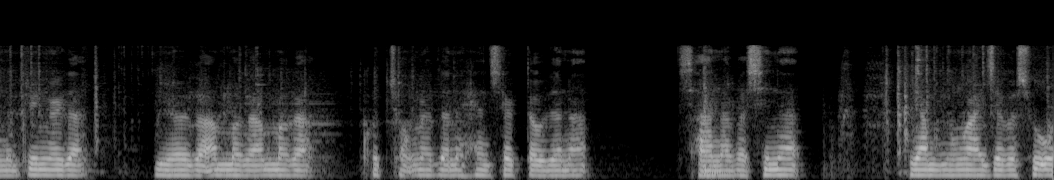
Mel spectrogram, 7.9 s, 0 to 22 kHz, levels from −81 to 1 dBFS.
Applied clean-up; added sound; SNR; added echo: neural mask model RNNoise.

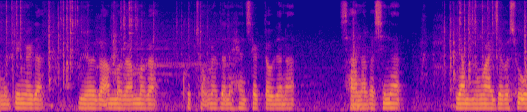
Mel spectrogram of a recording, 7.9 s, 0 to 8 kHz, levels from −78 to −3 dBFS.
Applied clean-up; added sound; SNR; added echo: none; Coin (dropping) / Chatter; 14 dB; none.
